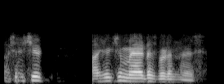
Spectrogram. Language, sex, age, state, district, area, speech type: Kashmiri, male, 30-45, Jammu and Kashmir, Kulgam, urban, conversation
